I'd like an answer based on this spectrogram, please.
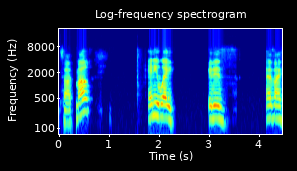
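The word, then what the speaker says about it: Satmar: is a group and the ALF in both cases tell tells us we should pronounce it satma anyway it is as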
